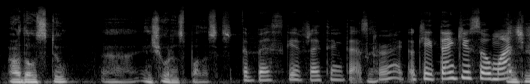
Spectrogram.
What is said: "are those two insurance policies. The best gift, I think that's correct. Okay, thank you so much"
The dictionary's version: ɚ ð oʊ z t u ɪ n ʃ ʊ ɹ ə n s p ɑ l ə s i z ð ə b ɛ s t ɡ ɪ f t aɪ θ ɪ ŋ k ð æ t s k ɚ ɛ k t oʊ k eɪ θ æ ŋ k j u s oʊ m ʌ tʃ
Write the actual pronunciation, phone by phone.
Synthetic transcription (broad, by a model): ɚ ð oʊ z t u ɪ n ʃ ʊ ɹ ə n s p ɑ l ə s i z ð ə b ɛ s t ɡ ɪ f t aɪ θ ɪ ŋ k ð æ t s k ɚ ɛ k t oʊ k eɪ θ æ ŋ k j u s oʊ m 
